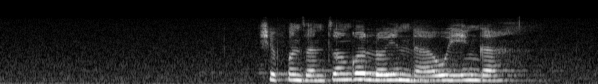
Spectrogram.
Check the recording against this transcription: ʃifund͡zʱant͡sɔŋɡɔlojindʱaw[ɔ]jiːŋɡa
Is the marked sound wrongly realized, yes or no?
yes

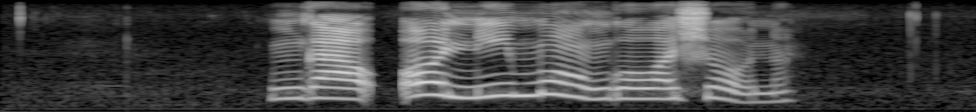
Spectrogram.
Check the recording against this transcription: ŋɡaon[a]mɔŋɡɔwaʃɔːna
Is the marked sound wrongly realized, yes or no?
yes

